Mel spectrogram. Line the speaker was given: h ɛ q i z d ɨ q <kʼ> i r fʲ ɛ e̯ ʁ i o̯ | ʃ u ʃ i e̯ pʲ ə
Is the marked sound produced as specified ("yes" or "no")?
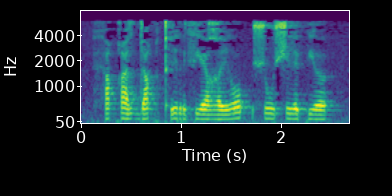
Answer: yes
